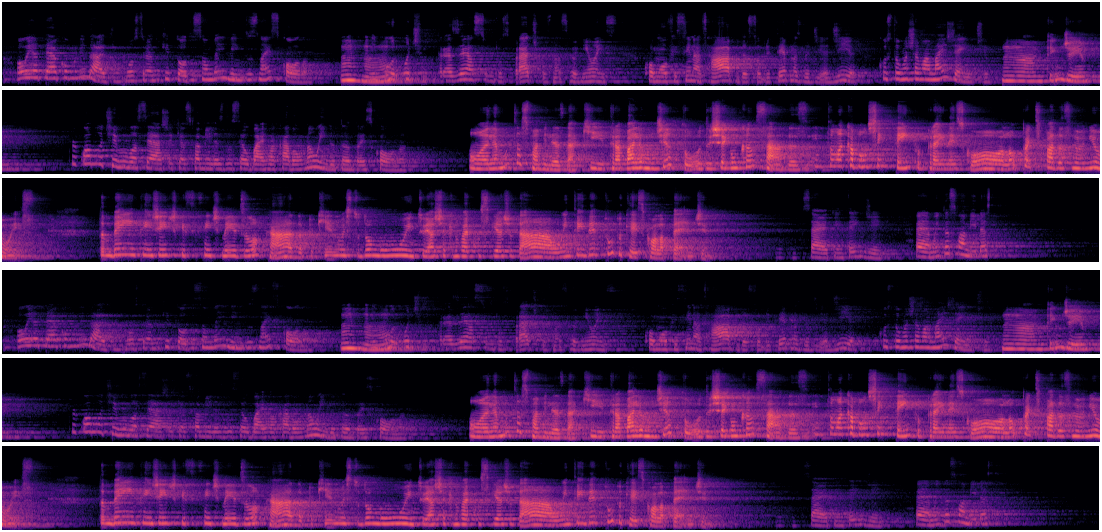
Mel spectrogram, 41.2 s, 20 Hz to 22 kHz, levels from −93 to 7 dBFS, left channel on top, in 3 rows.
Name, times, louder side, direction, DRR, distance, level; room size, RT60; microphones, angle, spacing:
voice 1, 0.2-3.9 4.6-7.6 8.0-10.7 11.0-12.4 14.6-18.8 37.1-37.2 37.6-38.5 38.9-39.8, left 3 dB, 50° left, 8 dB, 0.7 m, -43 dB
voice 2, 4.2-4.9 12.5-13.6 19.6-27.8 28.2-28.4 28.7-36.3, left 1 dB, 10° left, 6 dB, 0.6 m, -32 dB
20.0 x 6.6 x 7.5 m, 2.2 s
head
